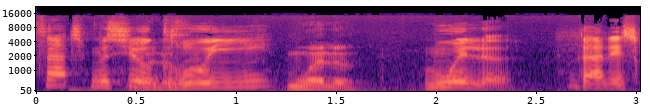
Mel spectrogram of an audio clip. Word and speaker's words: moelleux: Can you pronounce that, Monsieur Gruy? Moelleux.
